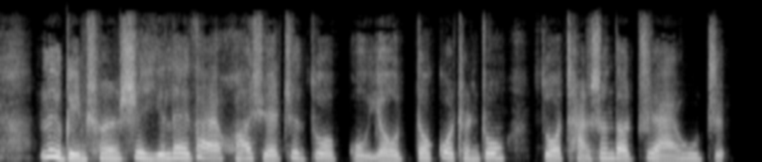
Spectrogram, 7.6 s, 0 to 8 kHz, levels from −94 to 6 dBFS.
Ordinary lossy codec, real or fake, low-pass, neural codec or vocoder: AAC, 48 kbps; fake; 7.2 kHz; codec, 24 kHz, 0.9 kbps, WavTokenizer, medium speech release version 1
